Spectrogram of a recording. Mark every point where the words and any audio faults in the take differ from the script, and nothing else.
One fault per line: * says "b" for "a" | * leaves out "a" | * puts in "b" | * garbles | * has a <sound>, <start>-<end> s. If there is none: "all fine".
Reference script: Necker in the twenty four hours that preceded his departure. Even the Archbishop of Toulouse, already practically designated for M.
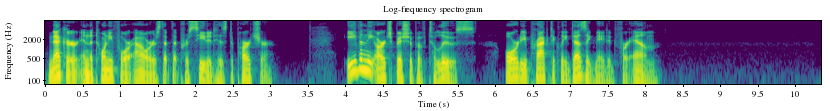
* puts in "that"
